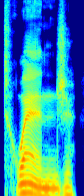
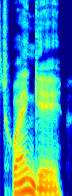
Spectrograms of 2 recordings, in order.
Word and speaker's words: Twenge: corrected me and said it's Twenge with a hard G.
